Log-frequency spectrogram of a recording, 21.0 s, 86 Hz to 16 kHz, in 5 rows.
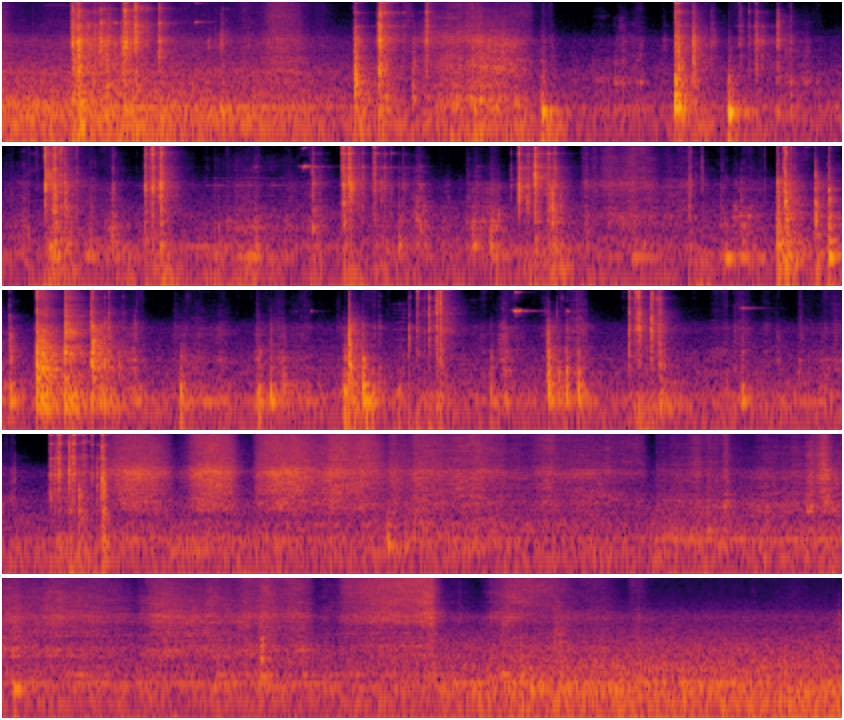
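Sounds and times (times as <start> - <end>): wooden clamps clattering: 0.4 - 1.2, 1.8 - 13.2.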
